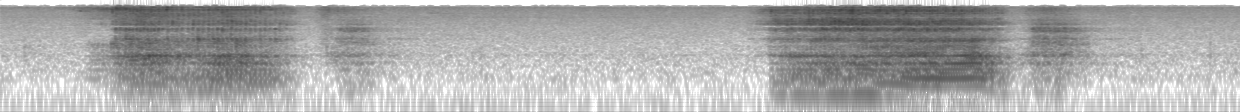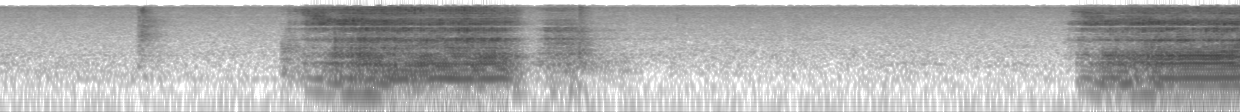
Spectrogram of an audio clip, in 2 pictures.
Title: Pregnant man snoring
